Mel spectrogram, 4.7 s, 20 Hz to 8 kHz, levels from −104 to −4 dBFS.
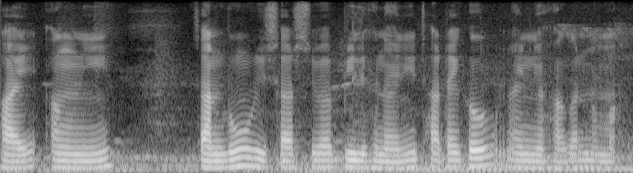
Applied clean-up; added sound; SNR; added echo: none; none; none; none.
